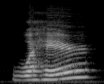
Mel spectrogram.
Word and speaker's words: where: So when the H is followed by a W, then usually it is not pronounced. So in words like what, when, where, why, you usually don't hear a what, when, where, why.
